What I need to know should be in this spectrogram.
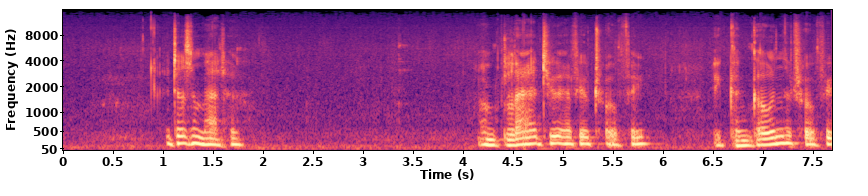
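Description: An elderly woman speaks calmly and slowly, close by.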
